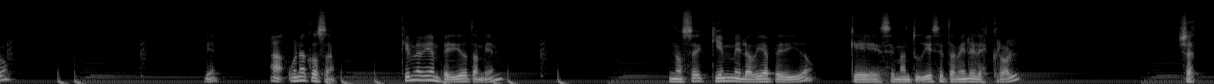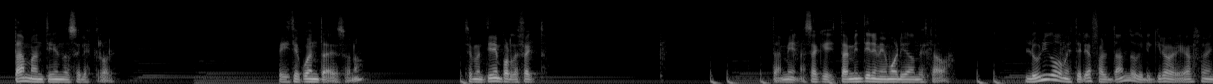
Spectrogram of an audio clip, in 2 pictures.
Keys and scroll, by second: 0.2 ctrl+r, 23.2 alt+l.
